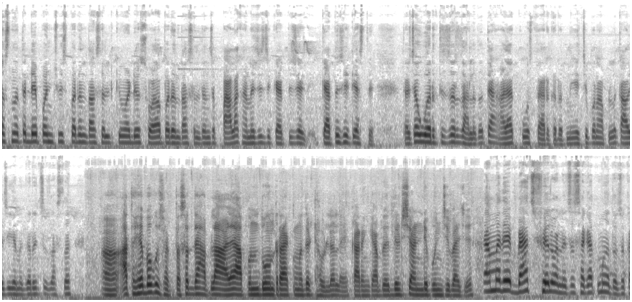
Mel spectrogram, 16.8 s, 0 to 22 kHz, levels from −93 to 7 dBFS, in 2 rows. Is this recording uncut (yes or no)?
no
